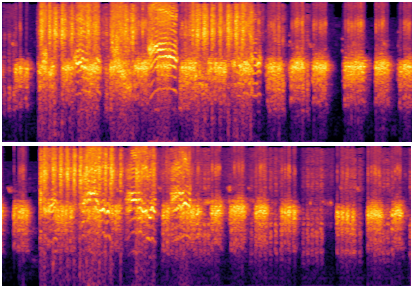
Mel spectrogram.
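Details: Red-whiskered bulbuls fighting: loud, harsh, dense chattering and scratchy bursts in rapid succession, broken by brief gaps, almost continuous throughout.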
